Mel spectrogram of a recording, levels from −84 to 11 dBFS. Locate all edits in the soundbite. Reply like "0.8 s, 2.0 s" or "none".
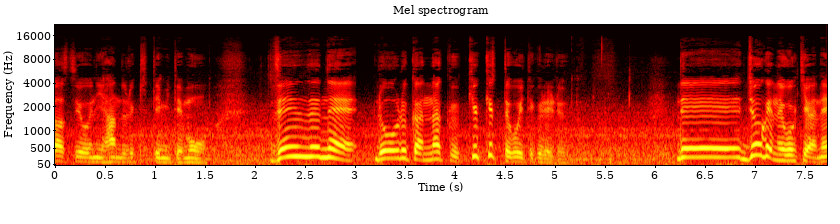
none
